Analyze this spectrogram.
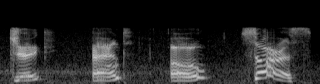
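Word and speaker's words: Giganotosaurus: I'm Gigantosaurus, the longest meat-eating dino who ever lived. You say my name like this. Jig-Ant-O-Saurus.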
